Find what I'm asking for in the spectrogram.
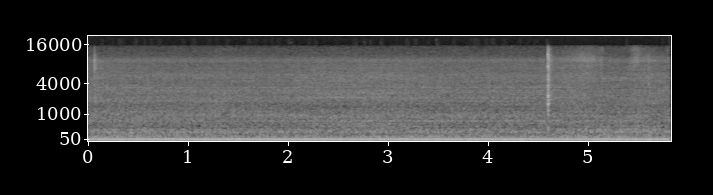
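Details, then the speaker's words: Range Rover heater blower after replacing final stage resistor under dashboard; steady even low rush of air, no squeal or ticking; normal heater blower, fixed. "okay it works it blows really well okay oh okay so that is fixed"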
